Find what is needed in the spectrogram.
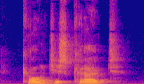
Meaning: sun spurge (Euphorbia helioscopia)
- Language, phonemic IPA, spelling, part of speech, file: Dutch, /ˈkroːn.tjəsˌkrœy̯t/, kroontjeskruid, noun, Nl-kroontjeskruid.ogg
